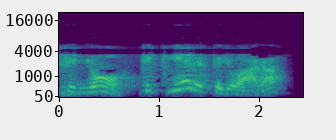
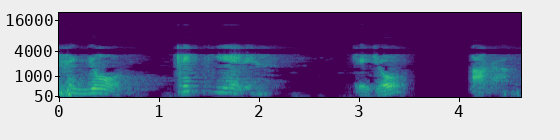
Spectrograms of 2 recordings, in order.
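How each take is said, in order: First: Slower, fuller, earnest plea; earnest surrender. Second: Soft, fading question, a hint of fear; trembling and fearful. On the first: Acted. Saul yields to his new master, earnest and slow. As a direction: offer the question as full surrender. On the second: A hint of fear as the preacher re-reads Saul's question. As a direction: let the question shrink away quietly. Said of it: "Temblando y temeroso dijo".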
